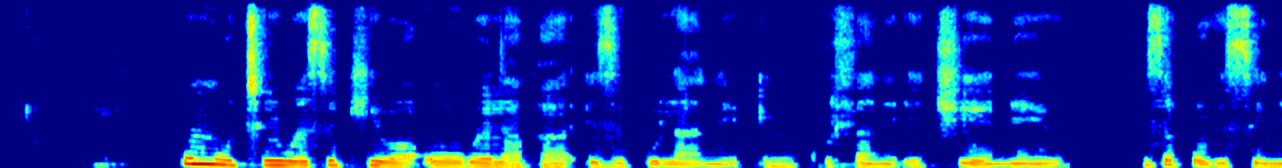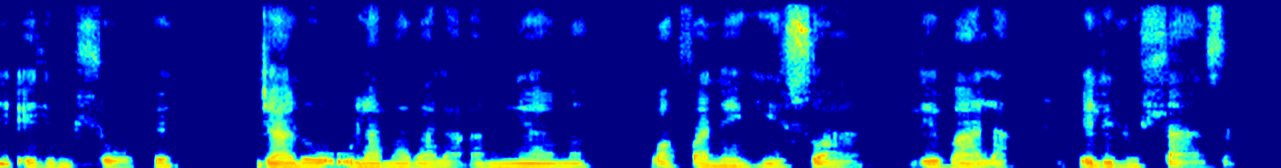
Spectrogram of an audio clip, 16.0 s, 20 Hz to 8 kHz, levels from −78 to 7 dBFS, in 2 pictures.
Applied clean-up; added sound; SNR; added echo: none; none; none; none.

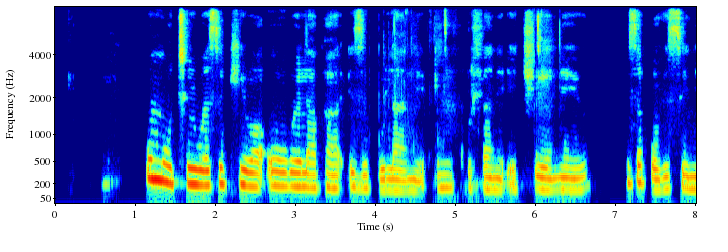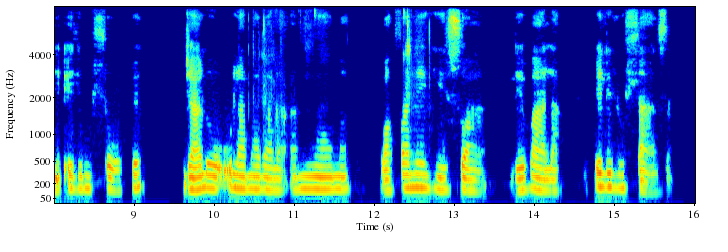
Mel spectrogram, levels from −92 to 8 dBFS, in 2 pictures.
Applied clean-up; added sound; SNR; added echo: neural mask model Resemble Enhance denoiser.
